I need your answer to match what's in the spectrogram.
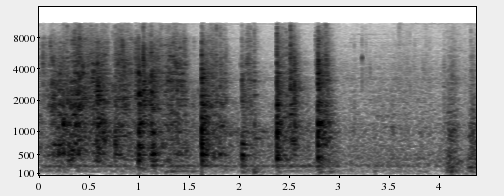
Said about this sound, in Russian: Все это перемешиваем и даем настояться минут 15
